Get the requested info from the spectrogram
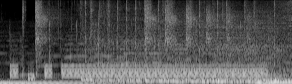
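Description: Electronic dance music mixed live on a DJ controller: a few short, stuttered chord stabs, then a held chord from about a second in that cuts off at the end, over a steady deep bass.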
